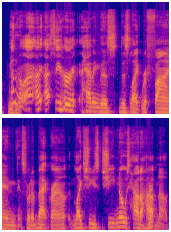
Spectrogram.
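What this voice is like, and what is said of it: Southern accent. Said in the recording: “Are you speaking with a southern accent again?”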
